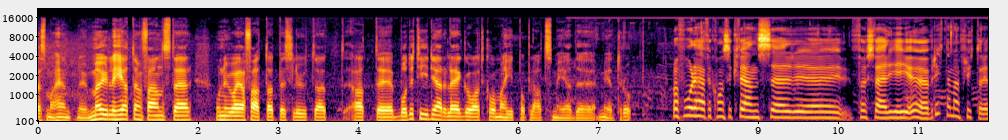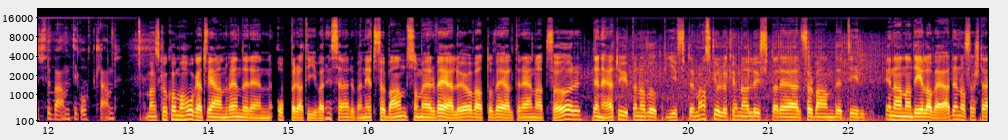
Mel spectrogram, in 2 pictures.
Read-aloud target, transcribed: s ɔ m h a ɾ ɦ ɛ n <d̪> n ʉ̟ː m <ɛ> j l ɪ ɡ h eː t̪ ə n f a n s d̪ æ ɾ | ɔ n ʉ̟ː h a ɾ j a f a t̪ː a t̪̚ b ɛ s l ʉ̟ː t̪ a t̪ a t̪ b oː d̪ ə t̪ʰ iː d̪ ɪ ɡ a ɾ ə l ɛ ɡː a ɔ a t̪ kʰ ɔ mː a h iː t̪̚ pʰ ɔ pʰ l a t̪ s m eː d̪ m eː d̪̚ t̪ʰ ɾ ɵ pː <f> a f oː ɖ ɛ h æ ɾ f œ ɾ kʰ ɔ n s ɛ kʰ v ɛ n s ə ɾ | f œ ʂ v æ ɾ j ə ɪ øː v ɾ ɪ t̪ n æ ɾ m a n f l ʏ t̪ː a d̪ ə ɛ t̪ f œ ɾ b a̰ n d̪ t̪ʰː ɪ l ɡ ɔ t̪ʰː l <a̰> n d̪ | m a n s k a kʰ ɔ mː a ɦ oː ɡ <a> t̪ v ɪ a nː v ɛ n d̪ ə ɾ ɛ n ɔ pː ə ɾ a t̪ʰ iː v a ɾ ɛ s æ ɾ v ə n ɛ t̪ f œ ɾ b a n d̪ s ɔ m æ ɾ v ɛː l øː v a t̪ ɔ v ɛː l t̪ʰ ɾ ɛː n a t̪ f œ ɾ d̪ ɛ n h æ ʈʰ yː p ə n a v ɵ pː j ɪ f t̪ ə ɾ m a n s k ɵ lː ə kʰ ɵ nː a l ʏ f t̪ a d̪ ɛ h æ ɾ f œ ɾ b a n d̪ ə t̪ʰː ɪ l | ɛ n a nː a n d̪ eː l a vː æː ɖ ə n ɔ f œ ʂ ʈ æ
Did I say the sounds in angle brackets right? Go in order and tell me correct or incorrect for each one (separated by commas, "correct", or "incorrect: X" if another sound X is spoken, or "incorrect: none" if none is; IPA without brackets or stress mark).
incorrect: t̪, incorrect: œ, incorrect: v, correct, correct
